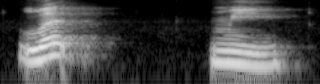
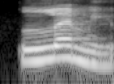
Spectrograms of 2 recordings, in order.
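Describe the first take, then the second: First: Both words are said fully and separately. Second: The words blend into one reduced word.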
